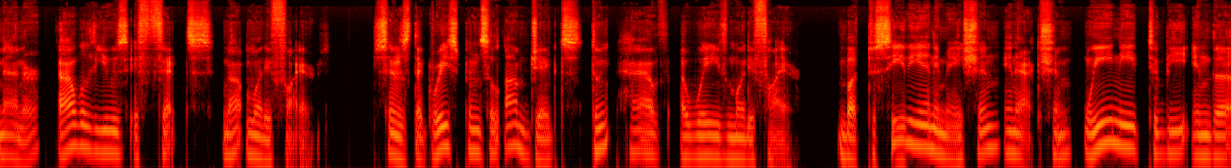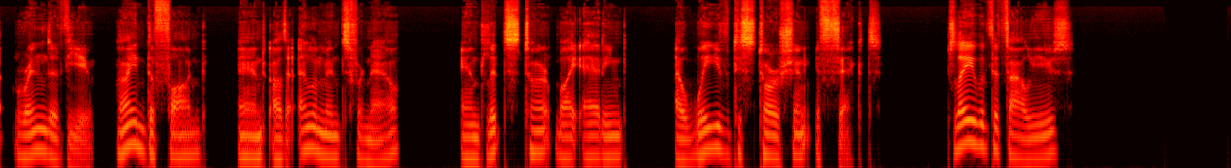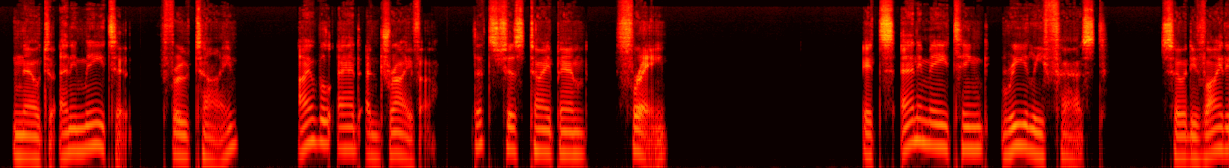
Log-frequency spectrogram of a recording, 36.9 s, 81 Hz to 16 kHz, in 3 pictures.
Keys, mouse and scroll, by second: 4.4 click, 12.8 click, 15.1 click, 16.5 click, 19.7-21.4 drag, 21.7-24.4 drag, 29.6-32.0 drag, 33.8 click, 34.2 space, 36.1-36.9 drag.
